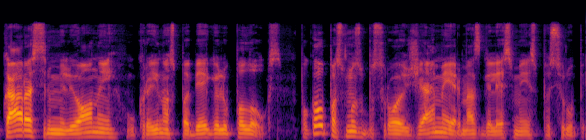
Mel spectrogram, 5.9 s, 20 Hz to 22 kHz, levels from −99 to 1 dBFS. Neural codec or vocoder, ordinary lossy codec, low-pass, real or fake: none; Opus, 64 kbps; 10.8 kHz; real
